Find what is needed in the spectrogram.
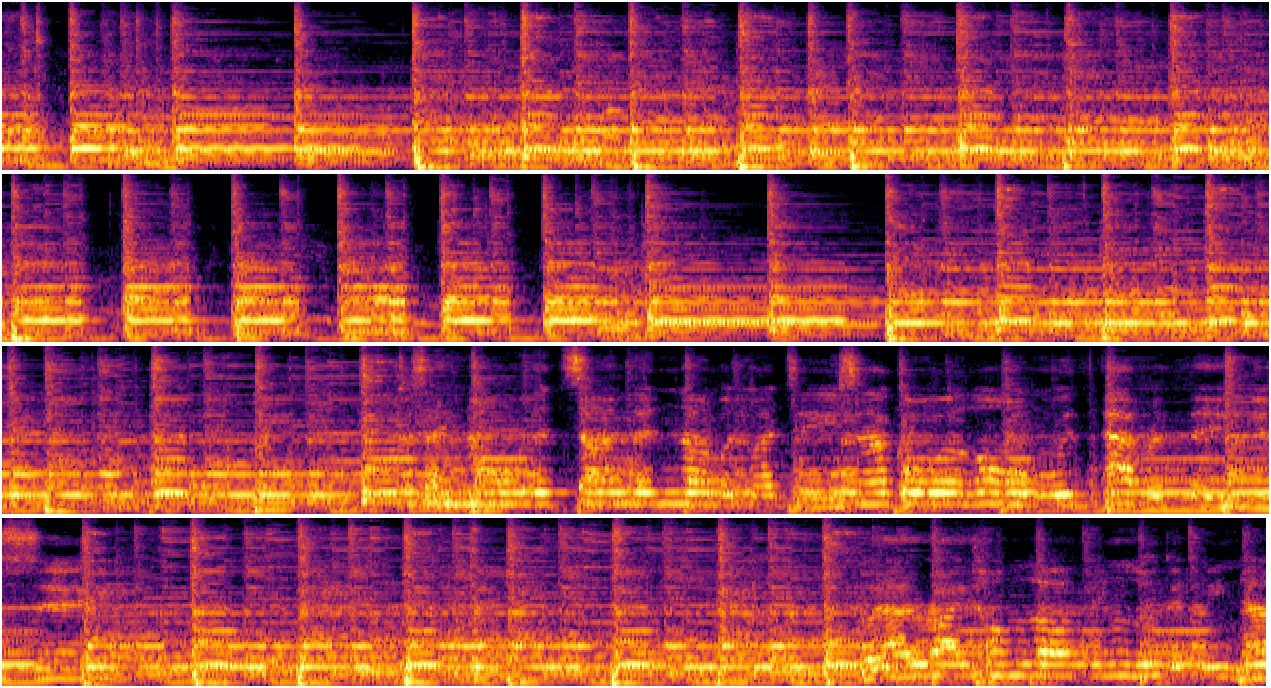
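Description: Acoustic guitar strummed in a steady rhythm, chords ringing on between the strokes.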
